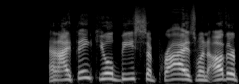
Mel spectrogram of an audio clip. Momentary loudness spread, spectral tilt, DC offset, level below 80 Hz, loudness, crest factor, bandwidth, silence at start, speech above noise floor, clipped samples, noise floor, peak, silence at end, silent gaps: 7 LU; -3.5 dB/octave; under 0.1%; -76 dBFS; -23 LUFS; 18 dB; 17.5 kHz; 0.5 s; 30 dB; under 0.1%; -53 dBFS; -6 dBFS; 0 s; none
